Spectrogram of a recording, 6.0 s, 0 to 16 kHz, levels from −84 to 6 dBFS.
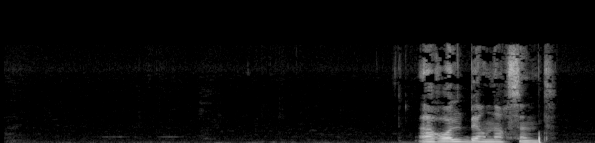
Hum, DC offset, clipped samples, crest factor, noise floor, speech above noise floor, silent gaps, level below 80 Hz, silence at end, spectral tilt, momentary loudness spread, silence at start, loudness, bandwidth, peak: none; under 0.1%; under 0.1%; 24 dB; -67 dBFS; 48 dB; none; -54 dBFS; 0.45 s; -4 dB/octave; 8 LU; 4.2 s; -19 LUFS; 11.5 kHz; 0 dBFS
